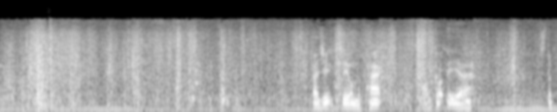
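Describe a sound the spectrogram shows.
A bag rustles as it is handled.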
